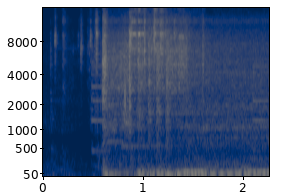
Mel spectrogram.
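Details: 2010 Ford Escape after replacing the ignition lock assembly and switch for intermittent no-start on key turn. Key rattle, engine catches within half a second and settles into an even, steady idle; starting is normal.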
